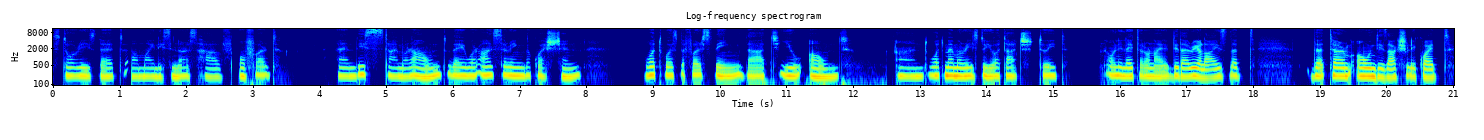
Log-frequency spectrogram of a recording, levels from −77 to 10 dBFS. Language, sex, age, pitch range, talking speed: English, female, 20-39, 195-215 Hz, 130 wpm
